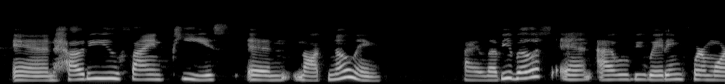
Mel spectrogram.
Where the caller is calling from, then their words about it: Bacolod, Western Visayas, Philippines; Hey Joyce and Aaron … I'm a fan from Bacolod.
